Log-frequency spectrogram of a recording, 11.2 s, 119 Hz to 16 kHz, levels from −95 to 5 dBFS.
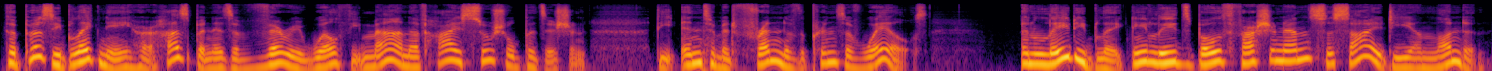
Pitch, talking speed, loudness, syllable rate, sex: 195 Hz, 170 wpm, -18 LUFS, 5.3 syllables/s, female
